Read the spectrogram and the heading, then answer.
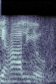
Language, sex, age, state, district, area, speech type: Maithili, male, 45-60, Bihar, Madhepura, rural, conversation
